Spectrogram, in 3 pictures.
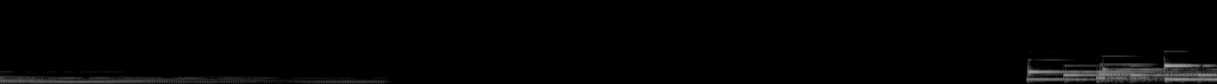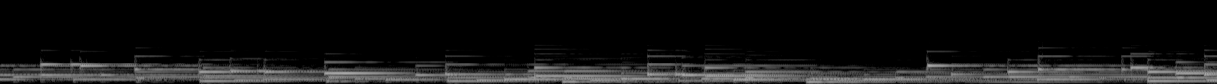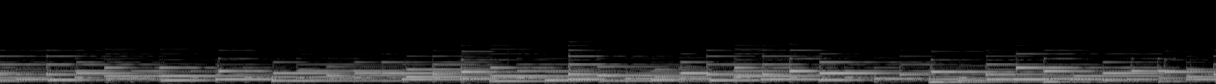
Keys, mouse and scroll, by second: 0.1-1.8 scroll up 1, 2.2 middle click, 4.9 scroll down 1, 5.1 middle click, 5.4-7.1 scroll up 1, 10.1-10.9 scroll down 1, 10.9 middle click, 11.8-12.4 scroll up 1, 12.4-15.1 scroll down 1, 15.1 scroll up 1, 15.9 middle click, 17.7 space, 19.1 typing, 22.9 typing, 23.3 double click, 23.9-24.9 scroll down 1, 29.8 scroll up 1, 32.3 scroll down 1, 35.1 1, 35.4 Return.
